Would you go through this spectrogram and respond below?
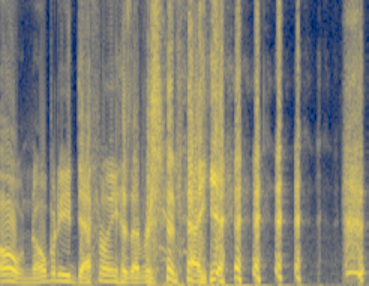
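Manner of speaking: put-on drawn-out, swooping, sing-song sarcasm. Retelling the poll worker's second reply: imitating a sarcastic reply. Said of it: "Meaning, like, I'm the only idiot".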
